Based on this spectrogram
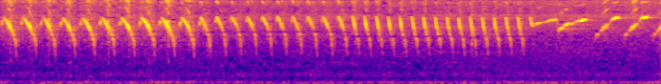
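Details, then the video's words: Belgian singing canary song: a fast, steady trill of bright, high notes repeated about three times a second, ending in a few sharper rising chirps. "A Special Canary to Seduce All The Canaries - The Belgian Singing Canary"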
